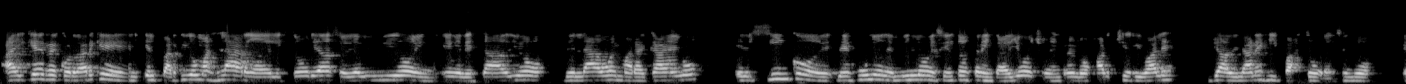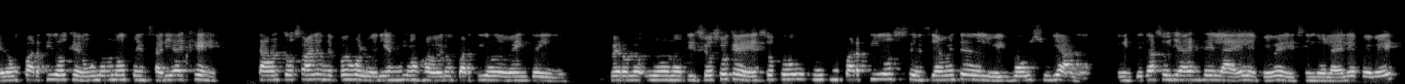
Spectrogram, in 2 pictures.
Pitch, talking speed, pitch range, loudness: 200 Hz, 170 wpm, 185-215 Hz, -19 LUFS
